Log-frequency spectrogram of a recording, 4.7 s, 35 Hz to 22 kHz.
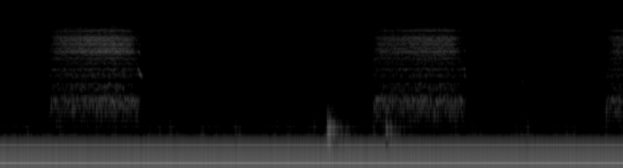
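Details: Three young barn owls at 01:30 on 30 June 2016, eating a mouse at the same time. Rasping, breathy hisses about 0.7 seconds long, spaced roughly two and a half seconds apart, over a low steady hum.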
